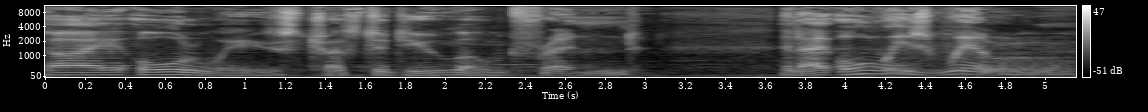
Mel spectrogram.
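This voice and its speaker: The speaker puts on a character voice. The pace is very slow. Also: man, fairly low pitch for a man. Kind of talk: formal, archaic speech. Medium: video game. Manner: calm, stately, kindly.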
